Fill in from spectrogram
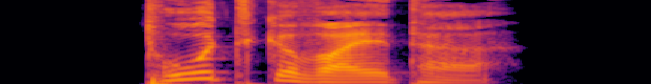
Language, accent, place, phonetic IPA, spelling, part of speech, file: German, Germany, Berlin, [ˈtoːtɡəvaɪ̯tɐ], todgeweihter, adjective, De-todgeweihter.ogg
- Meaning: inflection of todgeweiht: 1. strong/mixed nominative masculine singular 2. strong genitive/dative feminine singular 3. strong genitive plural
